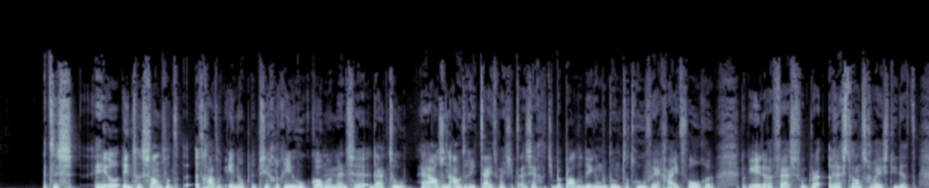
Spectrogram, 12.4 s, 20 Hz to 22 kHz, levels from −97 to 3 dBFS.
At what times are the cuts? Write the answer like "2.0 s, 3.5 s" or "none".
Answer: 1.1 s, 3.3 s, 4.1 s, 6.9 s, 9.9 s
